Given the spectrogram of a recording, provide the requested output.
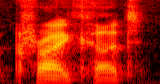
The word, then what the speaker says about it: Cricut: the the cricket or as I like to call it the cry cut because it's not spelled like cricket for one and for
